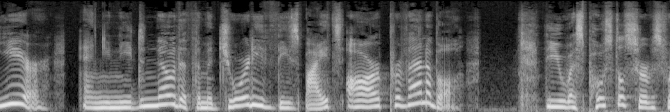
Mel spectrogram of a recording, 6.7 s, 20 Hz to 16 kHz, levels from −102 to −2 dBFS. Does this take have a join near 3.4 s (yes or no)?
yes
